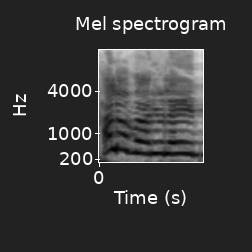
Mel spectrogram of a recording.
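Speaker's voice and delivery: put-on very high, very loud, shrill non-native English accent. Showing how their mom says hello, imitating mom's accent. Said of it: "That's a good accent".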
